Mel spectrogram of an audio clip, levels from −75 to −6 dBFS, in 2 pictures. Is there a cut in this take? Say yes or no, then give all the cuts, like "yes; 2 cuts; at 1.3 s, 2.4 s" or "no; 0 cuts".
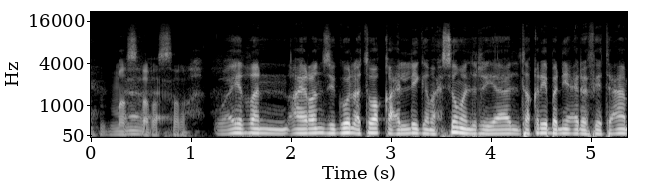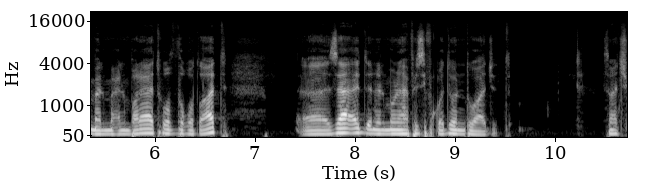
yes; 3 cuts; at 4.3 s, 8.7 s, 9.1 s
